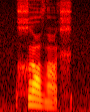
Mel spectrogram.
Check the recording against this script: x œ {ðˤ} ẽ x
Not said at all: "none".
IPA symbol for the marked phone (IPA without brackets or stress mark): ðˤ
